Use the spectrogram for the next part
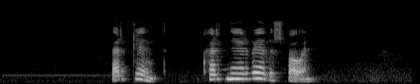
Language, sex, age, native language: Icelandic, female, 30-39, Icelandic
